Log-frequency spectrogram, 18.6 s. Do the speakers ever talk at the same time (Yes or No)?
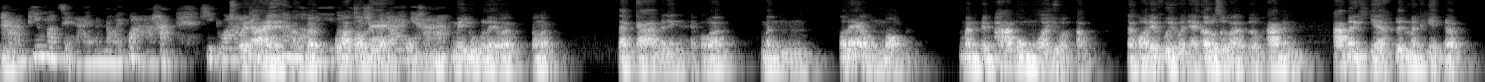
Yes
